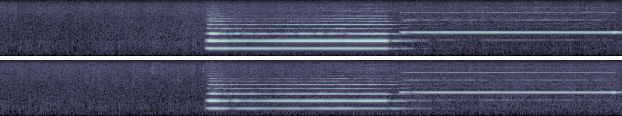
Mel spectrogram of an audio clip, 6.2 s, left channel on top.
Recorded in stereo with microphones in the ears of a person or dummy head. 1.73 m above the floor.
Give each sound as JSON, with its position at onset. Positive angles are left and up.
{"t": 2.0, "sound": "a flute", "side_deg": 60, "distance_m": 1.5}
{"t": 4.0, "sound": "a flute", "side_deg": 25, "distance_m": 4.5}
